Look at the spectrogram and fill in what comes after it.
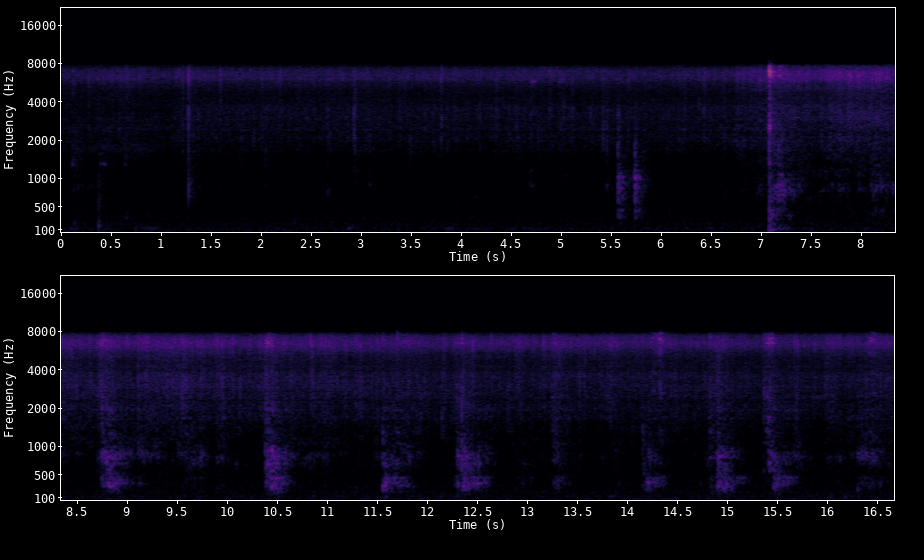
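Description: Sprouted moth beans (matki) sizzling in oil and spice masala in a kadhai as they are stirred: a steady sizzle, one sharp knock about seven seconds in, then regular stirring strokes about once a second.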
